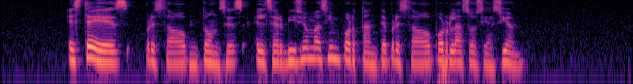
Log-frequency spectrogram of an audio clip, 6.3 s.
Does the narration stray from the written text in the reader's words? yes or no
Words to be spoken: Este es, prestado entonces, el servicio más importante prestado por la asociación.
no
